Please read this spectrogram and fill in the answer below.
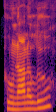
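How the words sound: It sounds unsure, like a question. The speaker is not sure it is right. "Take away the invisible question marks"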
